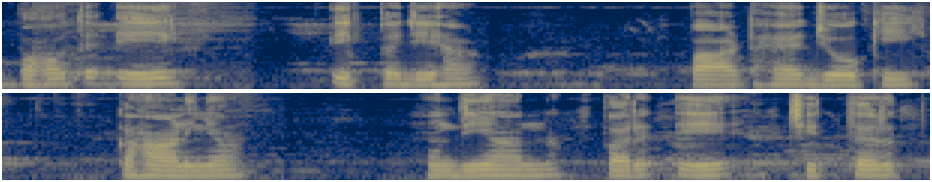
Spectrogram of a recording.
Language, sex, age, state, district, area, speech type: Punjabi, male, 18-30, Punjab, Fatehgarh Sahib, rural, spontaneous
